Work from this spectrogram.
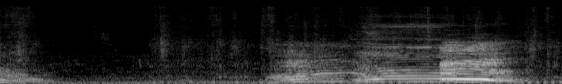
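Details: First-calf Jersey-Mundi cross cow with her young bull calf on a dairy farm in Pabna, Bangladesh. Several lowing moos run together, swelling and breaking, with the loudest and highest call coming last.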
